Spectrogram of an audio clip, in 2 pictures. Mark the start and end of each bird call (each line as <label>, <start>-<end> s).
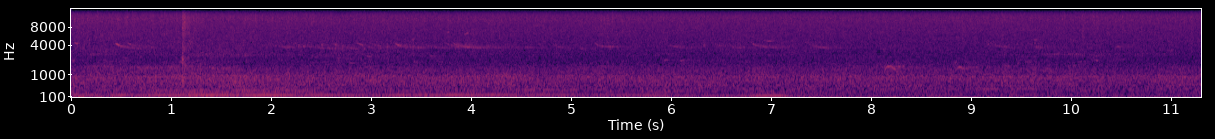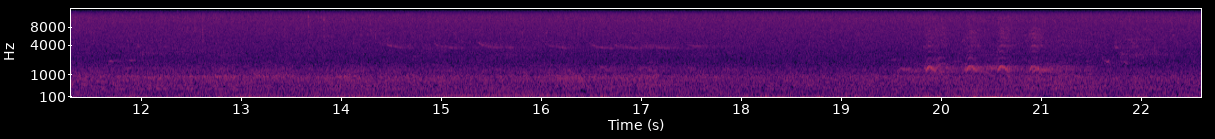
Red-winged Blackbird (Agelaius phoeniceus), 0.0-7.9 s
American Crow (Corvus brachyrhynchos), 8.1-9.3 s
American Crow (Corvus brachyrhynchos), 19.3-21.5 s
